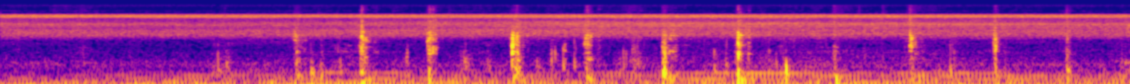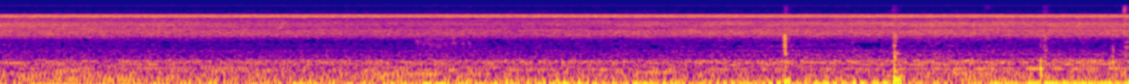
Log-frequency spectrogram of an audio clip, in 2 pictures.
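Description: Steady high-pitched insect chorus. A run of about a dozen sharp clicks or taps comes in the first half.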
